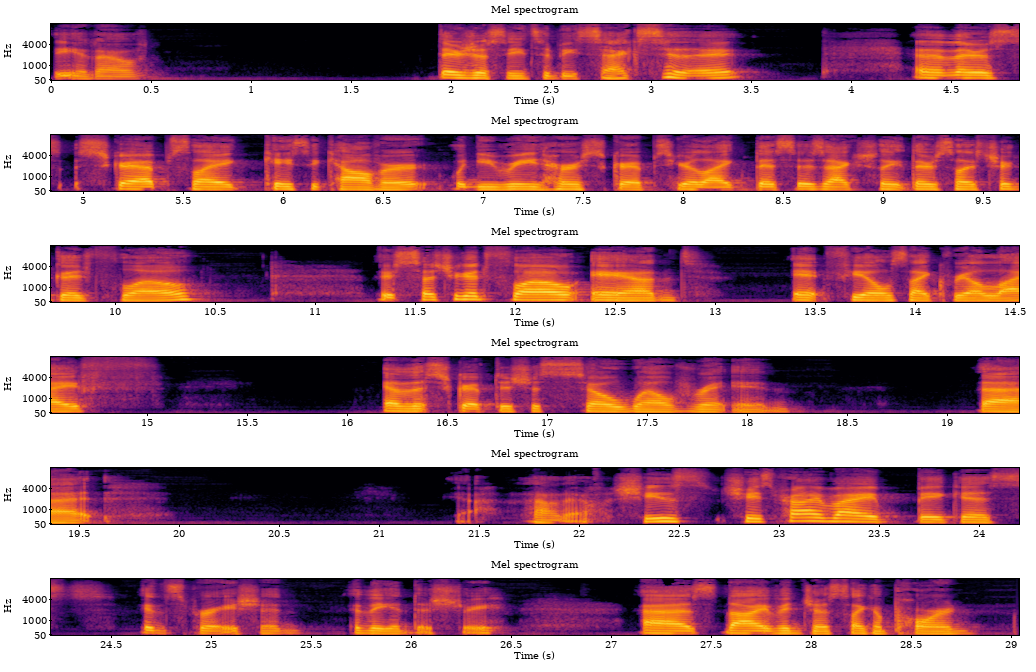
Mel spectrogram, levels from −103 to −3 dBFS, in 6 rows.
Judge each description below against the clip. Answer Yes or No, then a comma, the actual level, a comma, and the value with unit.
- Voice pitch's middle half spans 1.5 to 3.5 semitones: Yes, narrow, 2.6 semitones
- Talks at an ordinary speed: Yes, average, 150 wpm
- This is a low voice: No, medium, 150 Hz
